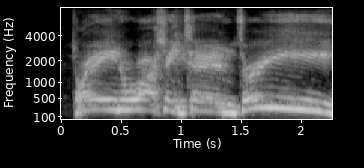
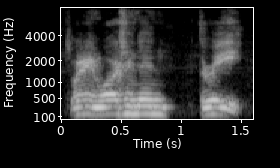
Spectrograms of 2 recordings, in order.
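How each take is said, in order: First: It is announced with hype and excitement. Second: It is announced flatly, without excitement.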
